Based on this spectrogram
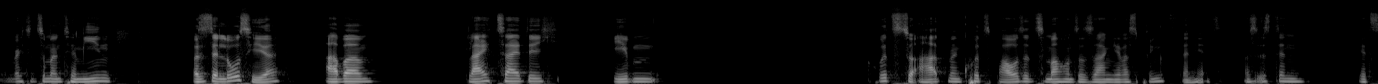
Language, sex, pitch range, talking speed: German, male, 110-130 Hz, 140 wpm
